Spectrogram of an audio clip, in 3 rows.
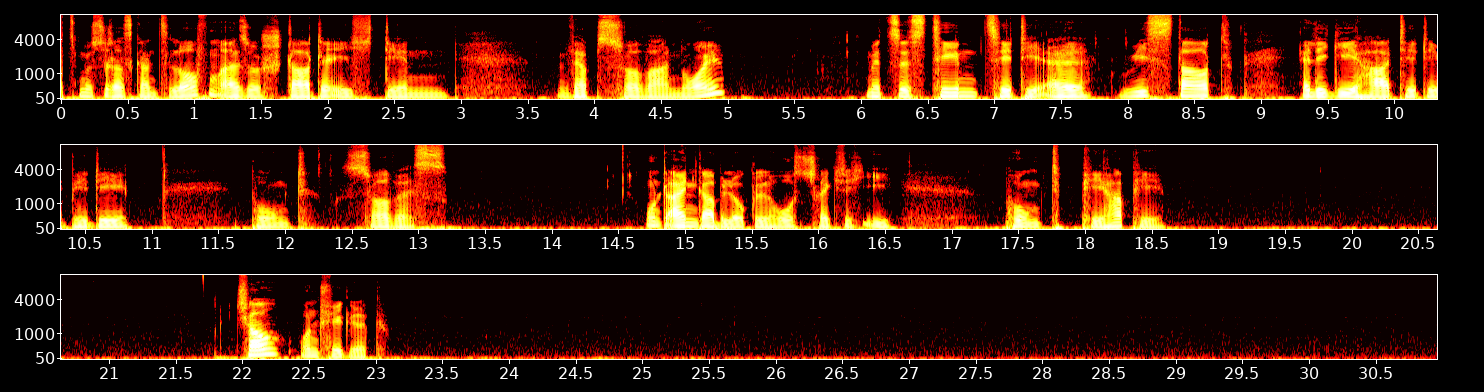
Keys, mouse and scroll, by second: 6.2 r, 6.5 e, 10.4 Return, 12.9 click, 15.5-16.7 right drag, 17.0 click, 19.6-24.6 drag.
